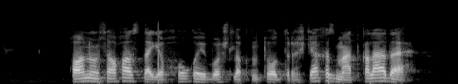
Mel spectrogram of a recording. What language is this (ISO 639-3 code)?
uzb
